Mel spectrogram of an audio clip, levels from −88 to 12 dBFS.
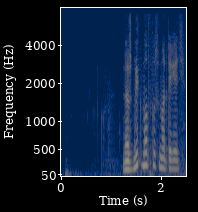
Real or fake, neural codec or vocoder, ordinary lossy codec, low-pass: fake; codec, 16 kHz in and 24 kHz out, 0.8 kbps, FocalCodec, streaming, 65536 codes; none; 7.2 kHz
